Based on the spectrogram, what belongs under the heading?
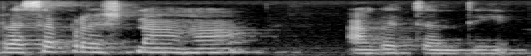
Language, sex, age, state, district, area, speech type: Sanskrit, female, 30-45, Karnataka, Shimoga, rural, spontaneous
